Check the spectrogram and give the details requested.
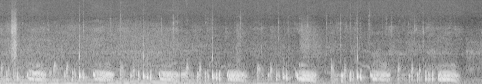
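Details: Pigeon calling continuously, a run of low rolling coos interspersed with quick clipped notes, repeated roughly every second, over a persistent low hum with occasional clicks.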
